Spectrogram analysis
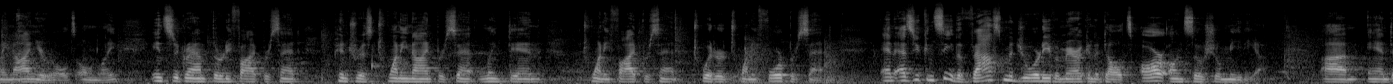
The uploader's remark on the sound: South SF Library. Audio only of a presentation from Keynote.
